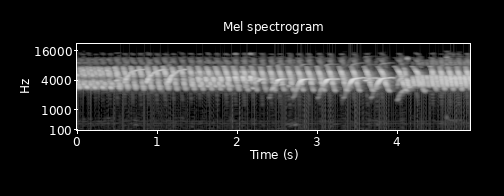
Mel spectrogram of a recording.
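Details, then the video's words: Canary singing campainha song with piados for teaching fledgling canaries; rapid high trill punctuated by runs of upward-hooked whistles about three per second, ending in a rich buzzy roll. "Canto Campainha Com Piados Top Para Treinar o Canto de Canarios Filhotes"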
